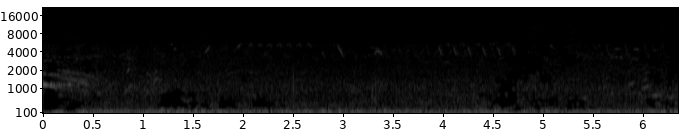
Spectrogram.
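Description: Quiet room tone with a steady low rumble and faint bird chirps: a short call at the start and a quick run of high chirps a few seconds in.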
